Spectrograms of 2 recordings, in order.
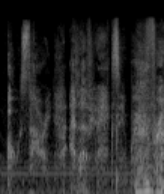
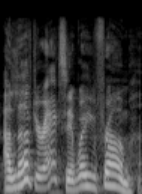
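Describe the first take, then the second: First: Hushed, whispered redo of the question; quoted Vine apology. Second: High, louder gushing admirer; quoted Vine. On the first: Mistaking Liberian for librarian, whispered apology. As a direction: drop to a sheepish whisper. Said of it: "He's like". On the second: Vine character asking about an accent, gushing. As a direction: act out the Vine's eager questioner. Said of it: "uh, it's like". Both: Retold or imitated.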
